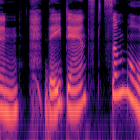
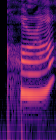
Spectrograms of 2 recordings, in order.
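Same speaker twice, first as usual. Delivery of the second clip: put-on a light, higher shy child's voice; shy little girl; 6 semitones higher, 3 dB quieter than usual. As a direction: say it shyly like a five-year-old, and higher. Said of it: "she told him shyly".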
